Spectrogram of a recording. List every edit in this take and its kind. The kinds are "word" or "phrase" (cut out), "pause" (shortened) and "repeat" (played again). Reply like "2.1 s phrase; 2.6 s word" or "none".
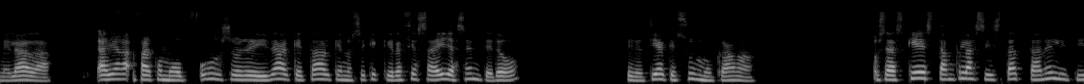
none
